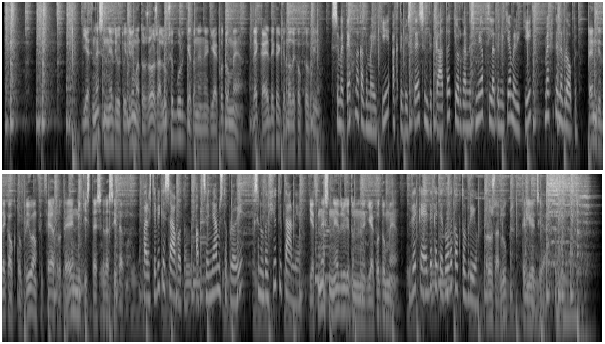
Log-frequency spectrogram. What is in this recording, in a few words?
radio spot; energy conference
